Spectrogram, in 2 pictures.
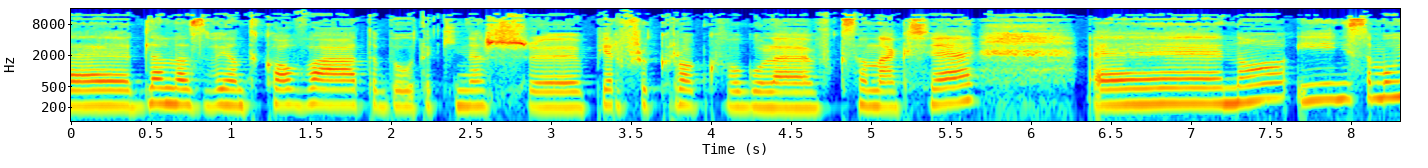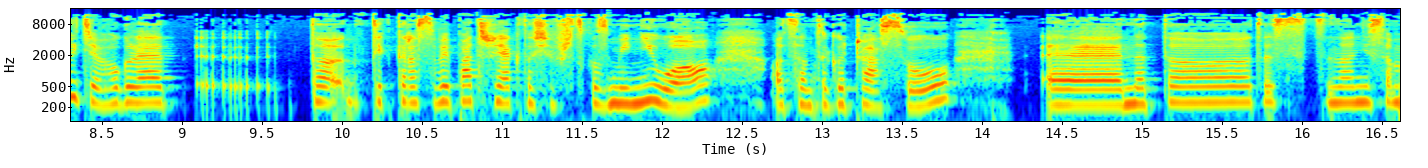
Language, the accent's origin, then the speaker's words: Polish; Konin, Greater Poland Voivodeship, Poland; Tak, jestem z Konina.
